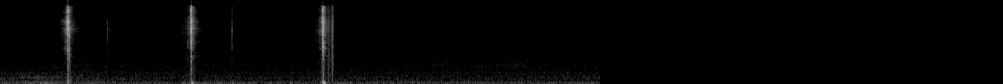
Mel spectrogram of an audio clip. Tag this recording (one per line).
inside
lighter
match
